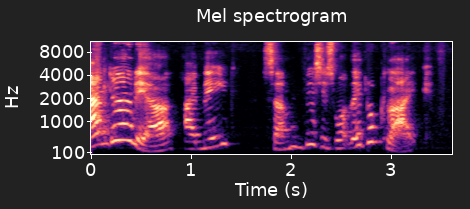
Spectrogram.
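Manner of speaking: sing-song, put-on British cooking-show presenter voice. Imitating a professional chef on the telly: british accent. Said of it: "my totally British accent comes out".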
